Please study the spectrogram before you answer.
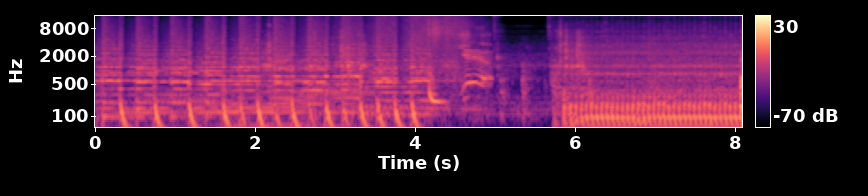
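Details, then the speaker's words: Honda Vario 110 FI after replacing the seized front CVT pulley bushing, test-run by kick start with the CVT cover on one bolt: steady, even engine hum with no scraping or friction from the belt drive; normal CVT operation. "dan tidak ada suara gesekan. Jadi, masalahnya memang terletak pada bushing tersebut."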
